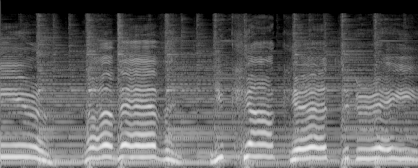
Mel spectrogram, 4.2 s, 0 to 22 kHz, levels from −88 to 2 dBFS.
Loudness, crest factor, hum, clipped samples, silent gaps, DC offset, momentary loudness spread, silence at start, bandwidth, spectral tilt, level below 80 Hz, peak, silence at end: -14 LUFS; 12 dB; none; under 0.1%; none; under 0.1%; 7 LU; 0 s; 16 kHz; -6.5 dB/octave; -42 dBFS; 0 dBFS; 0 s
